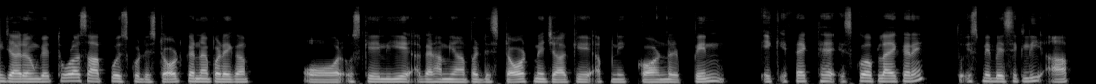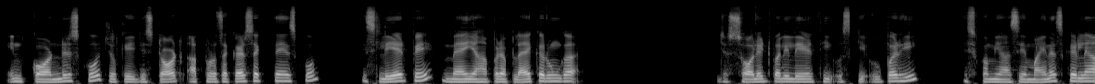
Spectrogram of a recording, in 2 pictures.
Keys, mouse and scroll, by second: 5.6-6.4 scroll down 1, 6.5 click, 16.3-18.5 drag, 20.7 -.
